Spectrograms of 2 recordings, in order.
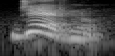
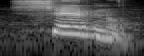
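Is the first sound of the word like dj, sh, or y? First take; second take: dj; sh. First: The word begins with a dj sound. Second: The word begins with an sh sound. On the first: "A segunda é a que eu falo, som de D J" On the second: "a primeira é com som de X"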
